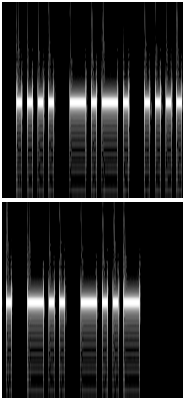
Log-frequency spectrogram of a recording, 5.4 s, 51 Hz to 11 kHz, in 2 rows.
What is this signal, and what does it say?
Morse code, heard as a keyed tone, about 15 wpm, 700 Hz. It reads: HC5DX
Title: DXCC-100 Call Signs - 5 Characters - Repeated 3x - 15wpm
